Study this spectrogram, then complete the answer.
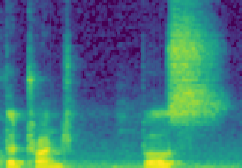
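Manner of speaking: usual speaking voice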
